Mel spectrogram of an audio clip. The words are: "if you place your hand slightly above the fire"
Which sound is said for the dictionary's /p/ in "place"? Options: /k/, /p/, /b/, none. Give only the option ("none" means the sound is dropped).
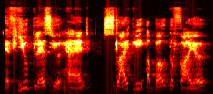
/b/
